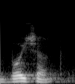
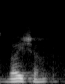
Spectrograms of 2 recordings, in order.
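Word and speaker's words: বৈশাখ: Just like that, Boishakhi Jor means there's the month of Boishak, or in Sanskrit it's Vaishak. In Bengali they pronounce Boishak.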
